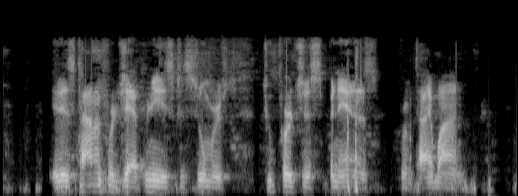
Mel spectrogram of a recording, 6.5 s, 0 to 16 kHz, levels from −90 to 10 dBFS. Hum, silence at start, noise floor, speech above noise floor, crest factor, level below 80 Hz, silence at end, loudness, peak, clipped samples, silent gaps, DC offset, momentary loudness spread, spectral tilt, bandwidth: none; 0.65 s; -49 dBFS; 30 dB; 20 dB; -58 dBFS; 0.35 s; -19 LUFS; -2 dBFS; under 0.1%; none; under 0.1%; 16 LU; -3.5 dB/octave; 8 kHz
